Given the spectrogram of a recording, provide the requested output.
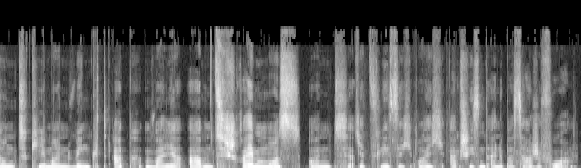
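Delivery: usual speaking voice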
